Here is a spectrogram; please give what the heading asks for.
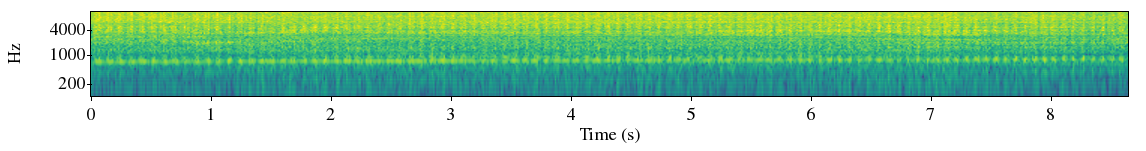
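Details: Single-speed electric bike kit conversion after repositioning the single-speed tensioner to stop the chain skipping on the 20-tooth sprocket under high load: steady mid-pitched motor whine under throttle, smooth even drive with no chain clacking or skipping; running fine.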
